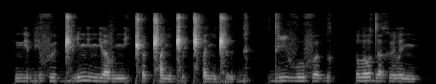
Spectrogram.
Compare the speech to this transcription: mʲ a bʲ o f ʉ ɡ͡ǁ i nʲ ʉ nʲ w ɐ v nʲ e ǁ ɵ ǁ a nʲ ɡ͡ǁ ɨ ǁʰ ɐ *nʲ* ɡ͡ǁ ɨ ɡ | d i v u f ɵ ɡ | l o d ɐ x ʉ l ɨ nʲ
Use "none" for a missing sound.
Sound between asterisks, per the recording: nʲ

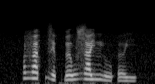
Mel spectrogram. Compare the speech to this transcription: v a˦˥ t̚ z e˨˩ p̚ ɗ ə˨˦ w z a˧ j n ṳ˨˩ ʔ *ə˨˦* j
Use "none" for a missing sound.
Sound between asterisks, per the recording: ə̤˨˩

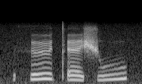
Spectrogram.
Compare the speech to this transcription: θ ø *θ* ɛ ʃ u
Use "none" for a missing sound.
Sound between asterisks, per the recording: tʼ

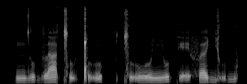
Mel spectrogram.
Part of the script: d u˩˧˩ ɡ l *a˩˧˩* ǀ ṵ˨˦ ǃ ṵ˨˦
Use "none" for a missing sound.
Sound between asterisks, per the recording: a˩˧˩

